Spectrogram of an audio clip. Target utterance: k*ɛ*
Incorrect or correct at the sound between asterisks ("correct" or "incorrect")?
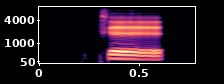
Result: correct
